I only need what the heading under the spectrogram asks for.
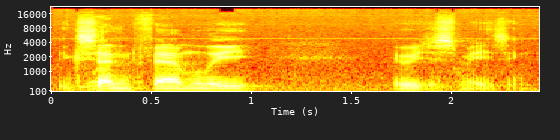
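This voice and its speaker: Polite low-voiced teen from Georgia. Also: male voice, expressive, a little fast, creaky, slight background noise, rough recording. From Georgia (country). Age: teens. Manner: polite, earnest, brief answers. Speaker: exchange student. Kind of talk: answering questions at a public meeting.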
